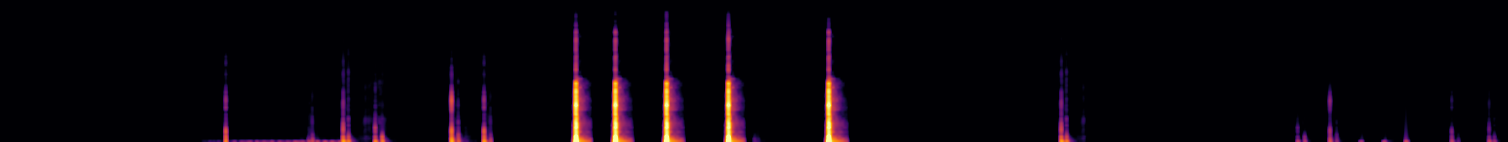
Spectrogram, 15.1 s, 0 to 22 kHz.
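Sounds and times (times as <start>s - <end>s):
ceiling fan knocking: 5.8s - 7.4s, 8.3s - 8.5s.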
